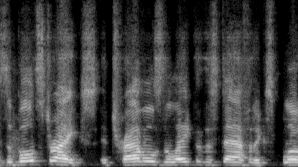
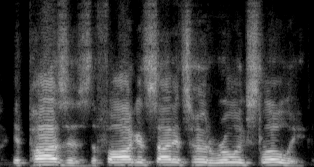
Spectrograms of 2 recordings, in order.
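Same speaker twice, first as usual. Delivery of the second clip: ordinary delivery, nothing marked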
